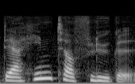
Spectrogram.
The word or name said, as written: hind wing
